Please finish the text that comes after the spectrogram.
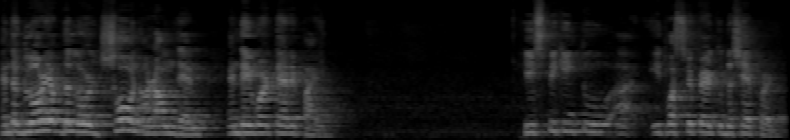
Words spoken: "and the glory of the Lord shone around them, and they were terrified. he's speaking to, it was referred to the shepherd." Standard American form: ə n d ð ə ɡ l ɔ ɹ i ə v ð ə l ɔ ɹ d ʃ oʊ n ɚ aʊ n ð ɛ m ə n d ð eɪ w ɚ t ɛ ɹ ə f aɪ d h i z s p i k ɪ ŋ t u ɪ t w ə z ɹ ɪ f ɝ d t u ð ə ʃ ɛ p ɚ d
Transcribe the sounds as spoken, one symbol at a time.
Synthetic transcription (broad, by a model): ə n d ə ɡ l ɔ ɹ i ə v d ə l ɔ ɹ d ʃ oʊ n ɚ aʊ n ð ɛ m ə n d eɪ w ɚ t ɛ ɹ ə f aɪ d h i s p i k ɪ ŋ t u ɪ t w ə s ɹ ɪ p ɝ d t u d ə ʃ ɛ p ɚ d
